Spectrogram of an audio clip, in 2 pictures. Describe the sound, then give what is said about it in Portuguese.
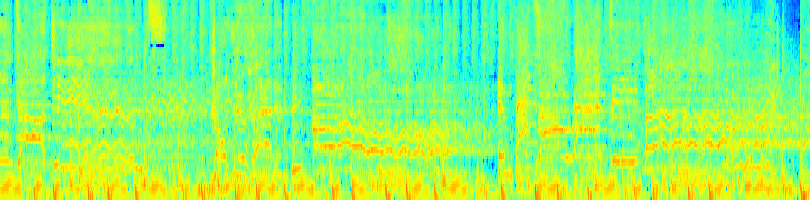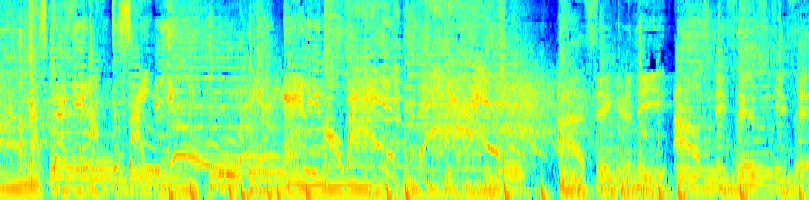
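A loud, dense rock song plays throughout, with strained, exaggerated shouted vocals riding over driving guitars and drums at a steady, full volume. “É, o vocal, o vocal é complicado. É bem é. também outra coisa muito gritada, muito exagerada.”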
